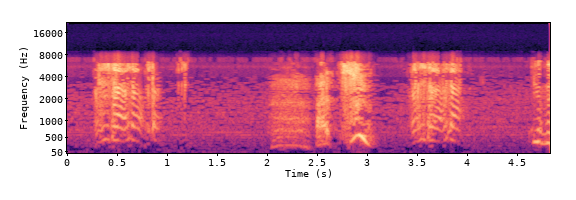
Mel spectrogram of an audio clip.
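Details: An adult's sneeze sets off an infant's laughter: a quick adult sneeze amid bursts of the infant's giggling.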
